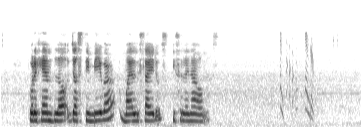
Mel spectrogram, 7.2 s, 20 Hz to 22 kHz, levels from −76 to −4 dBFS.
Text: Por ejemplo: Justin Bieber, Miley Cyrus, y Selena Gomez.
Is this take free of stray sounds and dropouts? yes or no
no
